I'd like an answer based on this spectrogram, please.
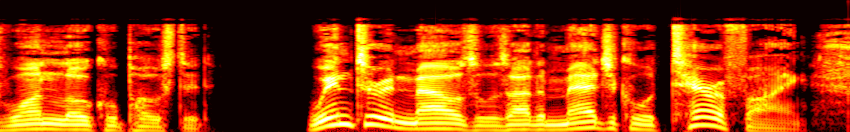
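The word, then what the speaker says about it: Mousehole: As one local posted, winter in Mousel is either magical or terrifying, depending on whether the one shop is open. Also, it's not pronounced mouse hole. Stop saying mouse hole.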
